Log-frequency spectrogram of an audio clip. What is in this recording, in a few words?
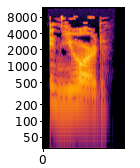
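"inured", English, uk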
